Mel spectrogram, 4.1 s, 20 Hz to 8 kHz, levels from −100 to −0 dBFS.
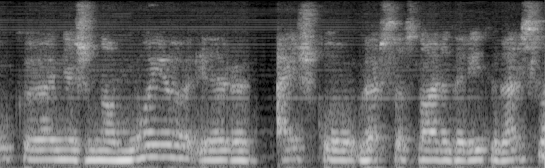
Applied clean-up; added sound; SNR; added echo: neural separator model SepFormer DNS4.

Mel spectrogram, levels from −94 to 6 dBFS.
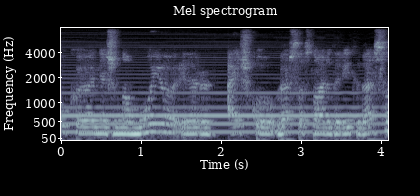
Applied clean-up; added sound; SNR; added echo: none; Wind instrument, woodwind instrument; 5 dB; reverberation time 0.2 s.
